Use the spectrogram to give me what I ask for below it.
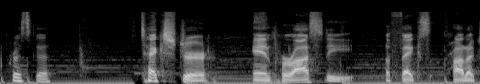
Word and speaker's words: Prisca: It looks like it's supposed to be pronounced really pretty, and I want to make sure I pronounce it pretty because it's spelled P-R-I-S-C-A.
